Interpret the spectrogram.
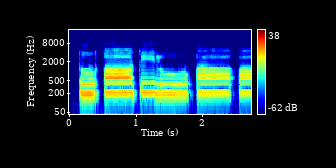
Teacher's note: মুখটা গোল হয়েছে, আর এই কফ কাসরাটা একটু কাফের কাছে চলে গেছিল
